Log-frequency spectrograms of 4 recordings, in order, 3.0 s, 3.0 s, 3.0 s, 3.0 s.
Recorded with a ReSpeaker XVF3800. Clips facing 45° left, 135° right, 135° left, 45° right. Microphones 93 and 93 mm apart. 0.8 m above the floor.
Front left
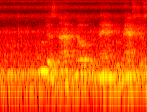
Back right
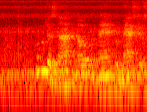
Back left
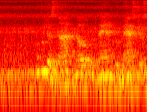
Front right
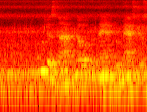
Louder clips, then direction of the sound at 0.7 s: Front left 1 dB, front right 1 dB; 155° right.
